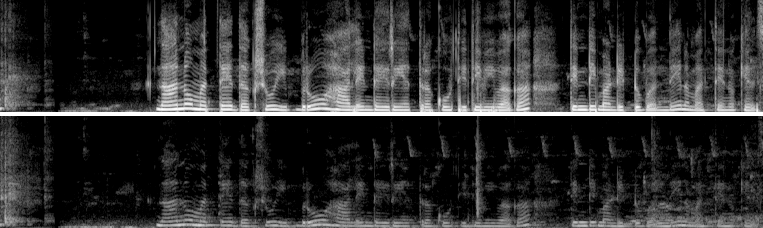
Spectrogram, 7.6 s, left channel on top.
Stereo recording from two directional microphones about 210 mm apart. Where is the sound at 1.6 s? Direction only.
55° left (ahead or behind).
